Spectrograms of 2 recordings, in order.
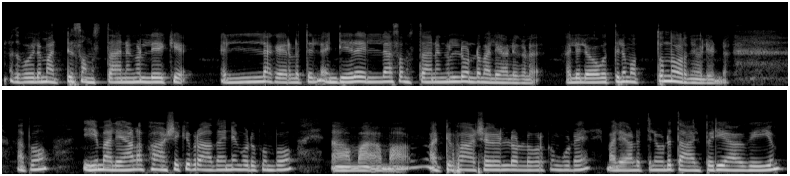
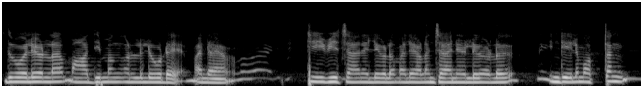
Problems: none marked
